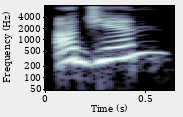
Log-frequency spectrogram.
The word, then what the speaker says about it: Adyen: Zijn ze eigenlijk te vergelijken met Adyen? Of hoe spreek je dat uit? Ja, klopt.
